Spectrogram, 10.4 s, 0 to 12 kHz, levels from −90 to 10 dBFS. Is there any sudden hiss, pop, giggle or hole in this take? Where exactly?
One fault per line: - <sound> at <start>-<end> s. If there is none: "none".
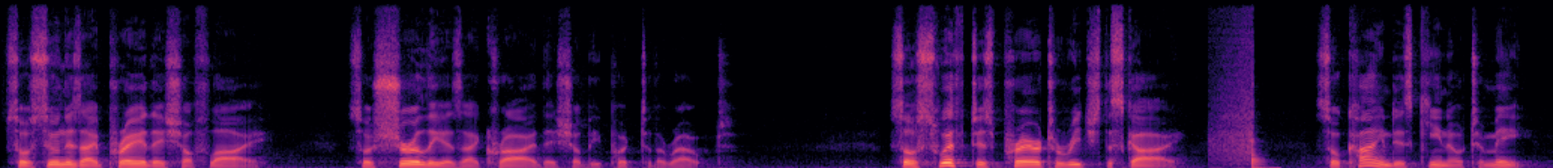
- thud at 8.0-8.5 s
